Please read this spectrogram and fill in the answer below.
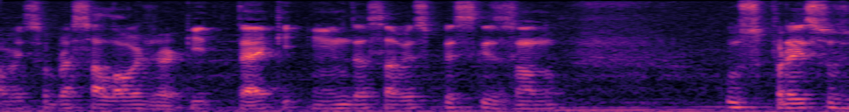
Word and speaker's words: TechInn: TechIn, né? Se pronuncia assim.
